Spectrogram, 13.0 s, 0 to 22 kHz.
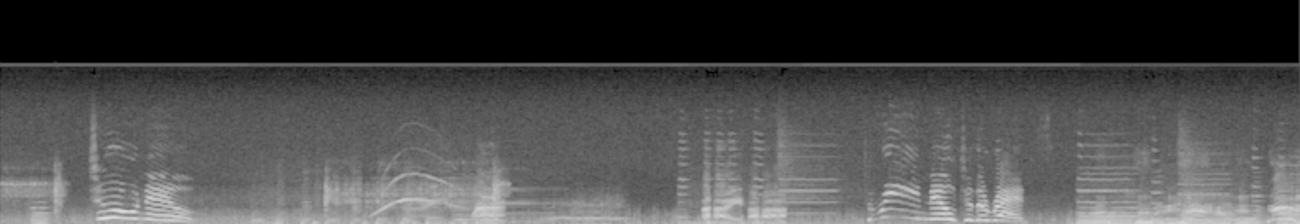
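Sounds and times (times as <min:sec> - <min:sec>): background music: 0:00.3 - 0:00.6, 0:02.5 - 0:05.1, 0:10.8 - 0:13.0
falling whistle glide: 0:03.7 - 0:04.8.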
